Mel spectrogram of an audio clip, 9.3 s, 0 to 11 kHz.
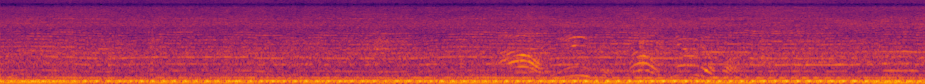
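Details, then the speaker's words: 1953 Ford pickup with small-block Chevrolet V8 swap, at idle: loud steady low growl from power steering pump overfed by excessive flow (type 2 pump). "the gentleman that brought us his truck bought the truck for his wife and now i can understand completely why she doesn't want to drop it it sounds absolutely horrible"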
